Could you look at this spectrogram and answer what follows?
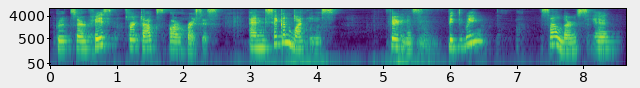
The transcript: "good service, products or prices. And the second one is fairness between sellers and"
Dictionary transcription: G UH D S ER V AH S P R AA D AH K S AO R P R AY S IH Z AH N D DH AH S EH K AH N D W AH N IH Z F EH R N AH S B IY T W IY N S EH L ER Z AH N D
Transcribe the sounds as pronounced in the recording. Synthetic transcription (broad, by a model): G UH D S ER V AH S F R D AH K S AO R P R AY S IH S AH N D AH S EH K AH N D W AH N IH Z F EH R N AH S B IY T W IY N S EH L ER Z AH N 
